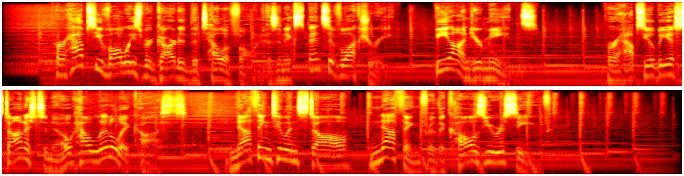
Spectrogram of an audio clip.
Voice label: Phone Commercial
